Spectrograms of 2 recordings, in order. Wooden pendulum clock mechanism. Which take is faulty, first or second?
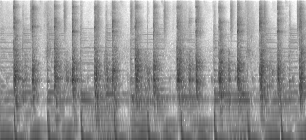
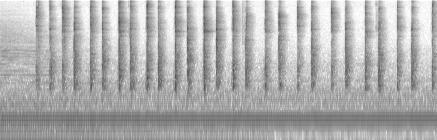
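first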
